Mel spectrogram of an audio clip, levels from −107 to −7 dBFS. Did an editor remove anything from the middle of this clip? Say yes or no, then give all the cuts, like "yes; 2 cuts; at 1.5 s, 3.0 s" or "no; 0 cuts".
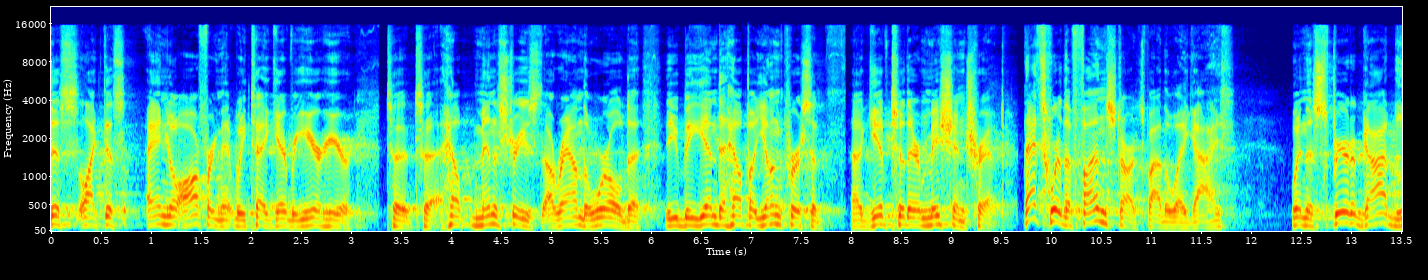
yes; 3 cuts; at 3.3 s, 7.9 s, 9.7 s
